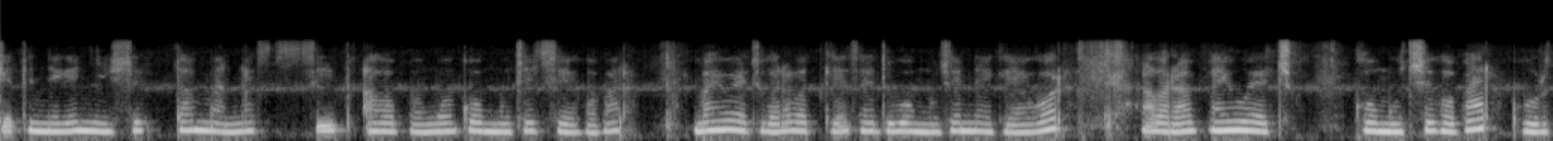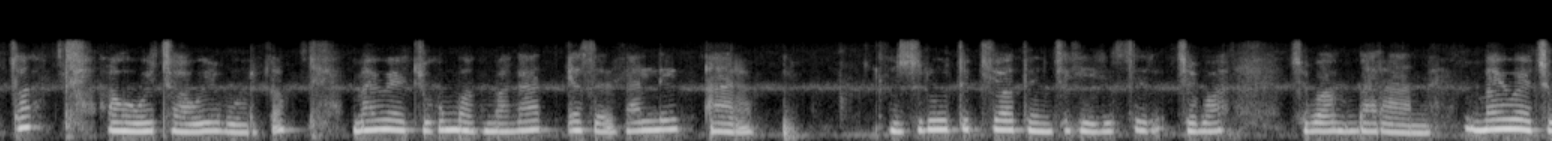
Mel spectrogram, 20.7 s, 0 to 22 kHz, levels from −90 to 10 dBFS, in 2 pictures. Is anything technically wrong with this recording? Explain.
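Yes. The whole clip of speech carries AMR wideband (HD Voice) codec damage, and it is plainly audible. This codec models the vocal tract and drives it with pulses up to 6.4 kHz. Above that it substitutes shaped noise. Nothing is present above 7.7 kHz. The speech sounds rough and raspy throughout. That harshness points to one of the lowest AMR-WB rates, consistent with 8.85 kbit/s, where too few bits remain to code the excitation cleanly.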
